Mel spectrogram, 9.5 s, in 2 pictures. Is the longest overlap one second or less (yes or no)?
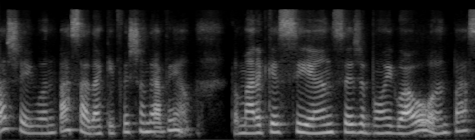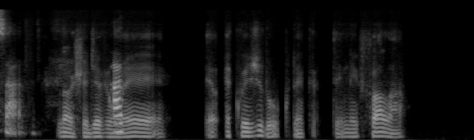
yes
